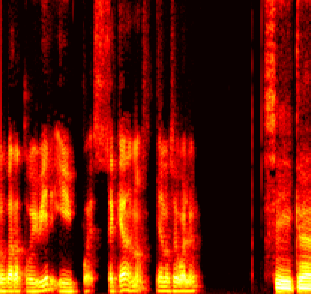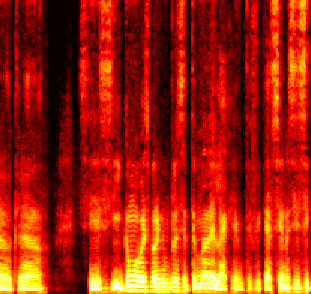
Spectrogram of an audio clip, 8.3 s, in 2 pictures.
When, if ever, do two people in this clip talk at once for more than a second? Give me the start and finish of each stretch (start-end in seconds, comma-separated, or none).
none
